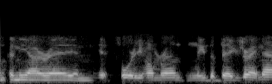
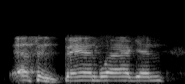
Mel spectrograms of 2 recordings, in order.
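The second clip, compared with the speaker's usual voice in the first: put-on drunken yelling, higher pitch; 9 semitones higher than usual. Retelling a drunk fan in a bathroom insulting him: imitating a drunk fan yelling. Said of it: "He yelled at me".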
